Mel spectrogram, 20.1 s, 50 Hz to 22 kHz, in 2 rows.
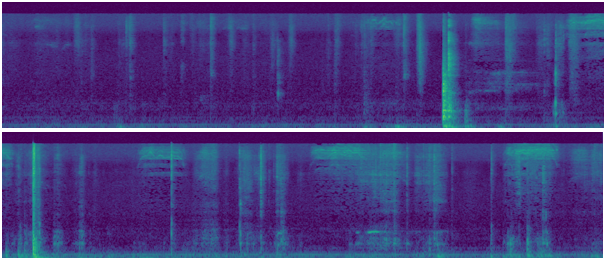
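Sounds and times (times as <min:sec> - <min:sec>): low steady hum: 0:00.0 - 0:20.0.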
